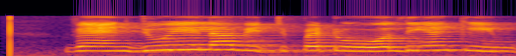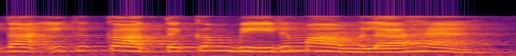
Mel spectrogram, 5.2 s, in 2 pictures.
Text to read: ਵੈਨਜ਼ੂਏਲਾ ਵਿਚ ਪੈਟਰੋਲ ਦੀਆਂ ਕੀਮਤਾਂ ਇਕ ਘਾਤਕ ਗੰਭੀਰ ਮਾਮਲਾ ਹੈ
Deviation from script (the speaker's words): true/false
false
